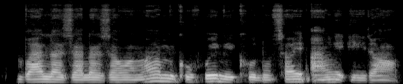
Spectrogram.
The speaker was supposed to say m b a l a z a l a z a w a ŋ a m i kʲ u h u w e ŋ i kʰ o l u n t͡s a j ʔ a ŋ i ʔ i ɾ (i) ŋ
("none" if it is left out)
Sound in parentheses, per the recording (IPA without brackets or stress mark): a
